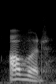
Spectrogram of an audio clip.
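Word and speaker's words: hour: it takes them an आवर अब यहां पर यह आप ऐसे मत सोच लेना यह है की साउंड दे र है नहीं एच इसके अंदर सा साइलेंट है फिर देखिए ओ आ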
